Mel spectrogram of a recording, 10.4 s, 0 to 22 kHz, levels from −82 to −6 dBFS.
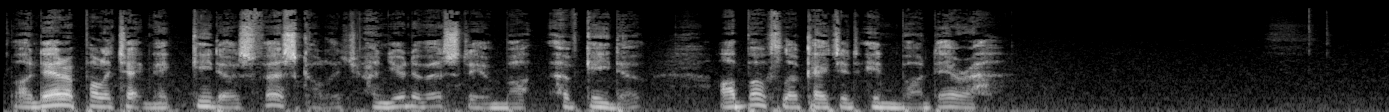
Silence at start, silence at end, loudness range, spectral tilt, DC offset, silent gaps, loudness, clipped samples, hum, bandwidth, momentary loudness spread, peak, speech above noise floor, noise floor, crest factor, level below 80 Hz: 0.1 s; 2.9 s; 13 LU; -2 dB/octave; under 0.1%; none; -23 LUFS; under 0.1%; none; 16.5 kHz; 14 LU; -2 dBFS; 34 dB; -59 dBFS; 26 dB; -48 dBFS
